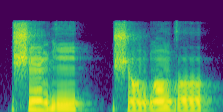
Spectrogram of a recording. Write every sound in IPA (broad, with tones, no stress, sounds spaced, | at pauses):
ʃ ɛ̃˦ ɡ ĩ˦ | ʃ ɔ̃˨ ɡ͡b ɔ̃˦ ɡ oː˧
